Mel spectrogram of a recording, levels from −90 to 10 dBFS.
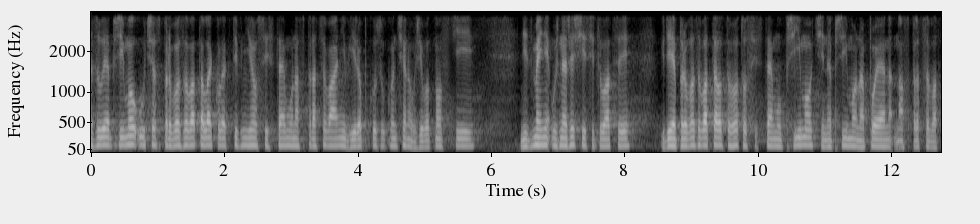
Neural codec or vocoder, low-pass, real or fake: codec, 24 kHz, 0.9 kbps, DualCodec; 3.6 kHz; fake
